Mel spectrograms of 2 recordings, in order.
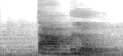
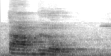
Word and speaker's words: tableau: So the word becomes gato, auto, tableau. Gato, auto, tableau. EAU becomes O. T, as we have discussed, it's always ta. A is always A. So this becomes tableau.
